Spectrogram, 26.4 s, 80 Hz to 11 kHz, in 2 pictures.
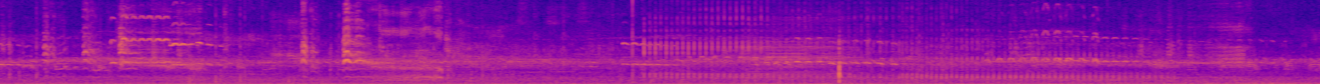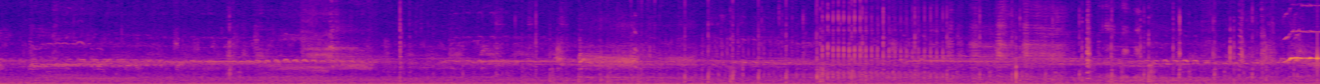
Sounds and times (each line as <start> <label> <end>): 0.0 slight breeze 26.4
3.0 laysan albatross calls 4.6
3.0 Bonin petrel calls 5.1
6.3 Bonin petrel calls 12.4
